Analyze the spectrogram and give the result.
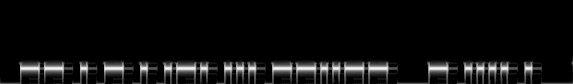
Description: Morse code, heard as a keyed tone, about 20 wpm, 750 Hz. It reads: METERS, THE
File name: Archive / 20 WPM / 20WPM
